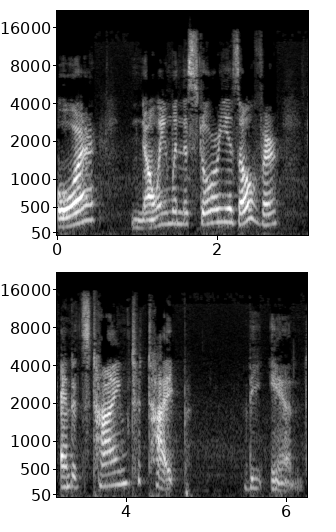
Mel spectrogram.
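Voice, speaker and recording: With an American accent and a bright, sharp tone, a woman speaks at medium pitch and a very slow pace, using lively intonation, big swings in loudness and long, frequent pauses. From US Midwest. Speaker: life coach and author. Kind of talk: webinar presentation. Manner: animated.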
